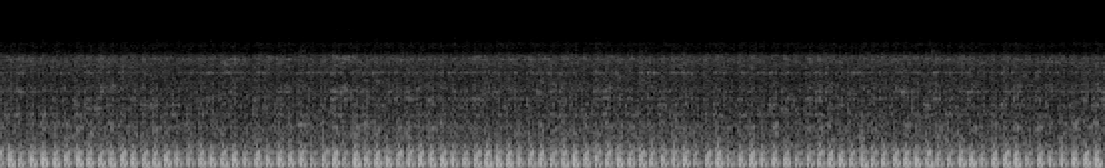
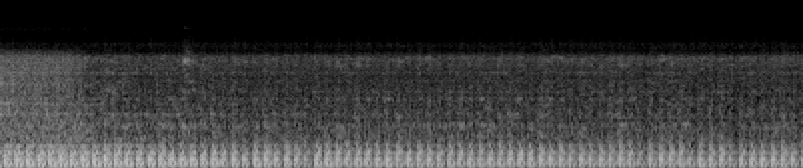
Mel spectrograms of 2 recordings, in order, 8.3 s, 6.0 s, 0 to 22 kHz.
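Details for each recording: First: Suzuki DRZ400 with 40k miles, idling after the manual cam chain tensioner was adjusted a hair back from where chain noise began: even single-cylinder idle, steady thumps about four a second, no chain rattle or ticking; healthy. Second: Suzuki DRZ400 single with about 40k miles idling while the manual cam chain tensioner is backed off: loose, chunky rattling chug two to three times a second from the slack cam chain.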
